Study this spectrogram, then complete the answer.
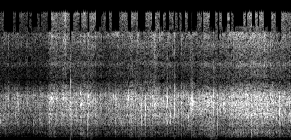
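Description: Capsicum, onion and chopped chilli frying in a pan for chilli chicken give off a steady bright sizzle and hiss, with small pops and the scrape of stirring.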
